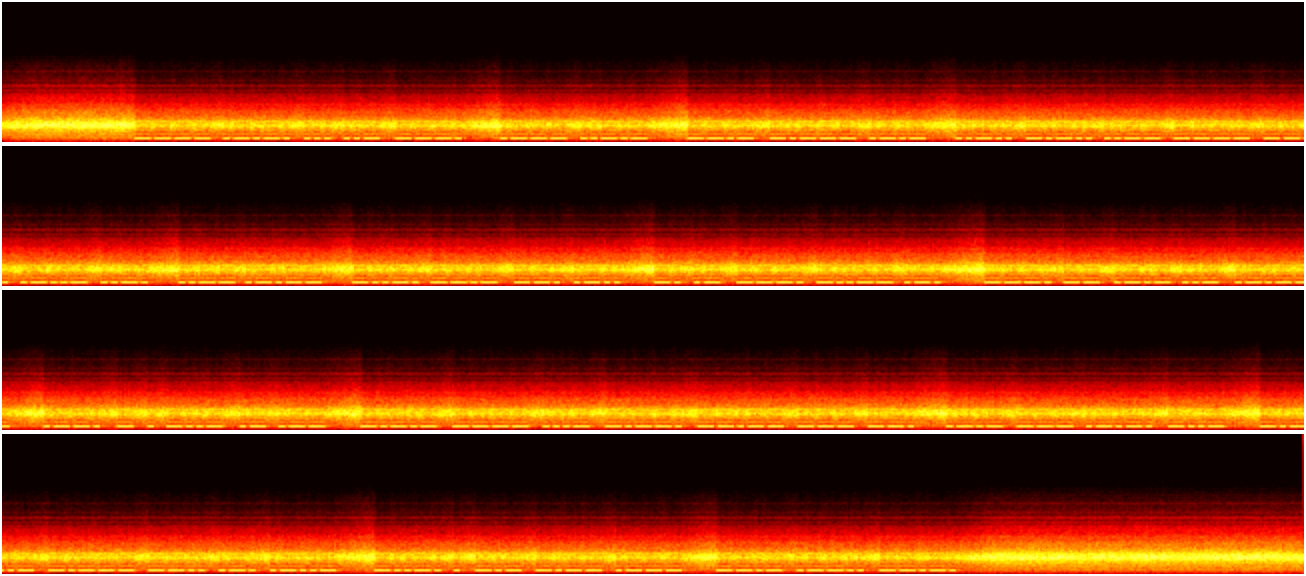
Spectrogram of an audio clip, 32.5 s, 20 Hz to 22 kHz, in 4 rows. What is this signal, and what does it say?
Morse code (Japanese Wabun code), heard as a keyed tone, hand-sent with a paddle, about 38 wpm, 670 Hz, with radio static. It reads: コンラウソ ヲミ ネエロ トキノコリヰチ ノテ モネリカ タイソユナ ソヨロウテ ツムヘマイヤ サコクルアレリ ロレンマ サエフナヰ モヘワケヲ ネヱシ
